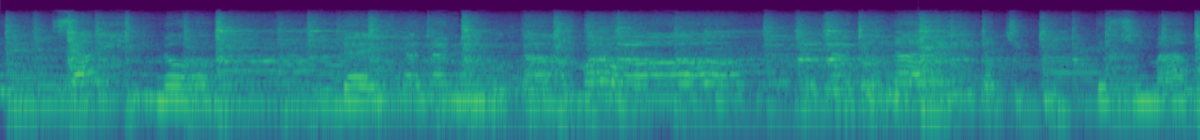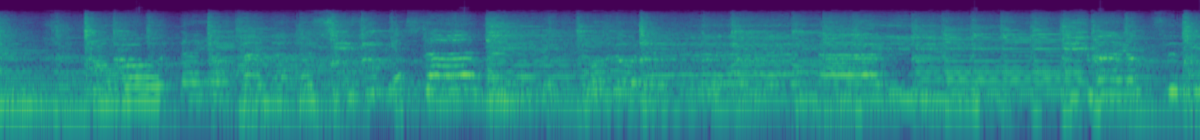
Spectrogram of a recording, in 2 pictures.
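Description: Live folk band music: vocals sung over strummed acoustic guitar, continuing steadily.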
